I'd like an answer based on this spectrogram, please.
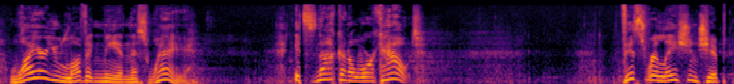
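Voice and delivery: despairing cry to God, voice climbing; panicked prayer. Retold or imitated. Preacher retelling his panicked prayer to God, pitched high and pleading. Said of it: "I remember having that kind of panic".

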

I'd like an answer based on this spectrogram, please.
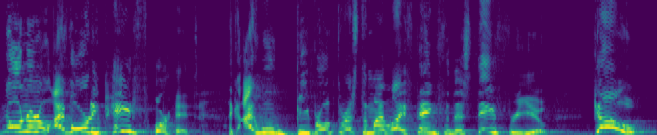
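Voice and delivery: high, urgent insistence; pleading insistence. Retold or imitated. Host insisting the visitor go in, high and urgent. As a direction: push them toward the gift.

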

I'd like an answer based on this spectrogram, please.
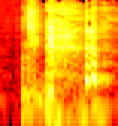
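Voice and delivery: high burst of laughter. Real, not acted. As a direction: cracks up laughing. Laughing at the your-mother joke.

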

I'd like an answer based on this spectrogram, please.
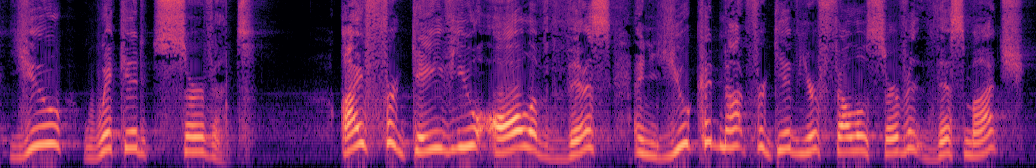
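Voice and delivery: the furious king dressing down his servant; incensed king. Retold or imitated. The pastor's king rebukes the wicked servant, slow and incensed. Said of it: "And the king is incensed".

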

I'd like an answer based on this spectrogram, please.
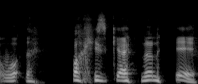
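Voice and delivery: incredulous outburst, high and loud, breaking into a laugh; laughing what-the-hell outburst; laughing mock exasperation. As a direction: blurt it out laughing in disbelief. Two dudes reacting to shower podcast.

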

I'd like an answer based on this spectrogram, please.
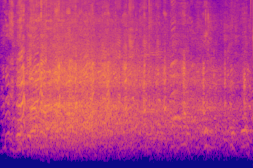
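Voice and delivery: high unvoiced laughter; breathy laugh. Real, not acted. Laughing at own story.

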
